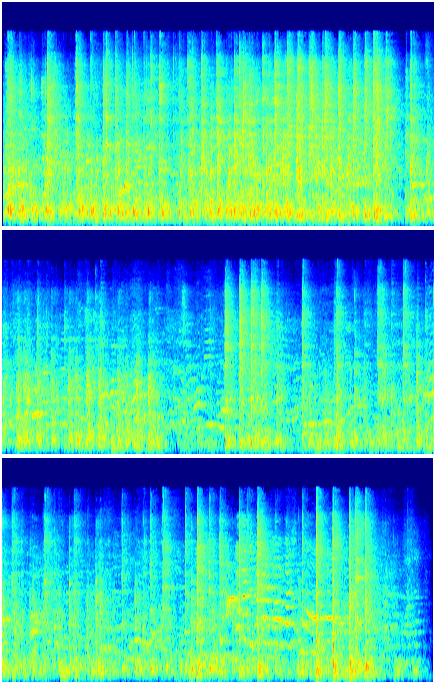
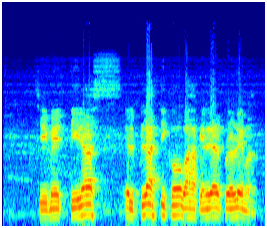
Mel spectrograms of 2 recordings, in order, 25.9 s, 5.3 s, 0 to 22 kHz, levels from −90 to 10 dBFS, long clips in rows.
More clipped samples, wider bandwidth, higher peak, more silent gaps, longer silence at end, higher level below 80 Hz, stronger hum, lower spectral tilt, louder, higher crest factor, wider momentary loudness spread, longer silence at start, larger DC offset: neither; first, 14 kHz vs 9 kHz; about the same, -2 dBFS vs 0 dBFS; neither; about the same, 0.2 s vs 0.2 s; first, -46 dBFS vs -54 dBFS; neither; second, -3.5 dB/octave vs -7.5 dB/octave; second, -21 LUFS vs -12 LUFS; first, 22 dB vs 12 dB; first, 12 LU vs 7 LU; second, 0 s vs 0.75 s; neither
